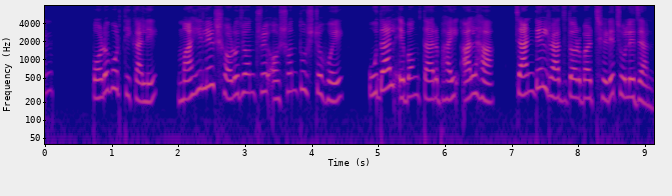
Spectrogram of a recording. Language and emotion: Bengali, neutral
